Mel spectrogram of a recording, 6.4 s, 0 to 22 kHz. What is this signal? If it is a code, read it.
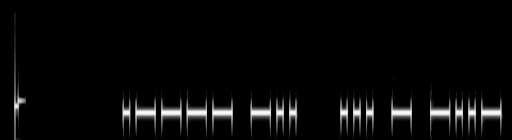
Morse code, heard as a keyed tone, about 15 wpm, 700 Hz. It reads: 1D STX
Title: Field Day Exchanges - 15wpm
